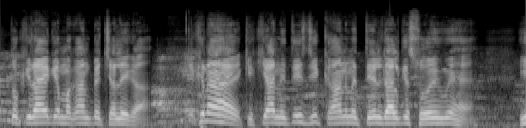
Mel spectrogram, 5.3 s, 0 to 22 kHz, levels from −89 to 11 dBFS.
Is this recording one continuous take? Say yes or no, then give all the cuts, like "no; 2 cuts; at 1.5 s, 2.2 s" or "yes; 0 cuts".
no; 1 cut; at 1.9 s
